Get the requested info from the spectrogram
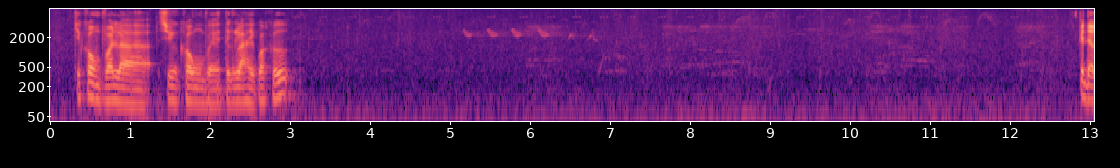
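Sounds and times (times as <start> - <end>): small bird chirping: 3.7 - 12.2.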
